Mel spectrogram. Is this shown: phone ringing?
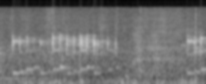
yes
